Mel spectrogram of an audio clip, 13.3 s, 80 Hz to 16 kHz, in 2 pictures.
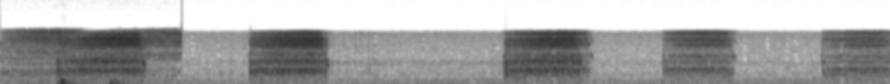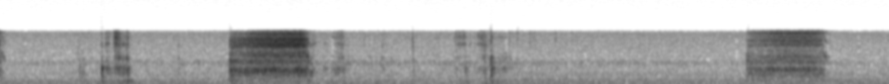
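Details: Nest-webcam recording of barn owls at Théding, France, on 15 August 2020, with food deliveries at the entrance; loud snoring hisses, each about half a second long, come in a steady series with short clicks between them.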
